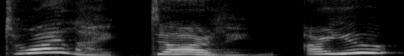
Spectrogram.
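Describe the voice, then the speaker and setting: A woman's voice: extremely high pitch, huge pitch swings, slow pace, heavily acted. A woman playing a refined, fussy and inquisitive lady pony in an audio story, speaking in a theatrical, genteel manner. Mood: concerned, inquisitive. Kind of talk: acted audio story dialogue.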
